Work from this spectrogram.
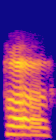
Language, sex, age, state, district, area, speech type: Bengali, female, 30-45, West Bengal, North 24 Parganas, urban, conversation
